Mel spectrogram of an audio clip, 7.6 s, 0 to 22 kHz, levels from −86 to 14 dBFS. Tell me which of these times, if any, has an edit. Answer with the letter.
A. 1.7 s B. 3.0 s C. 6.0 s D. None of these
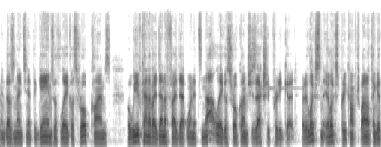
C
